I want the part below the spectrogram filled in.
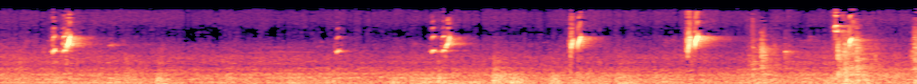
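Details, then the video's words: European goldfinch singing in spaced bursts: crisp, high, tinkling notes about once a second, each a quick bright sweep, against a faint background rumble. "Chant chardonnerent"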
